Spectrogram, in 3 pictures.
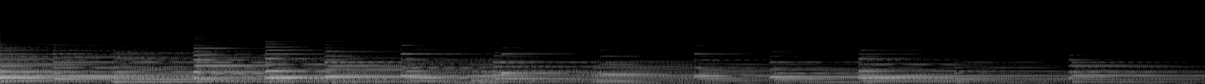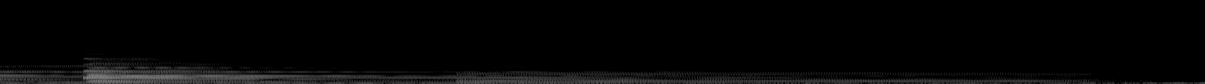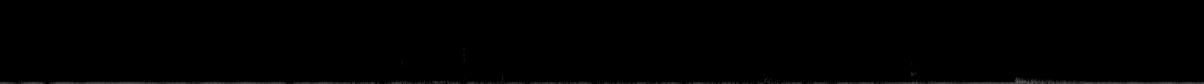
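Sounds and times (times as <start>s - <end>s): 
British Isles folk songs on piano: 0.0s - 22.9s.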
